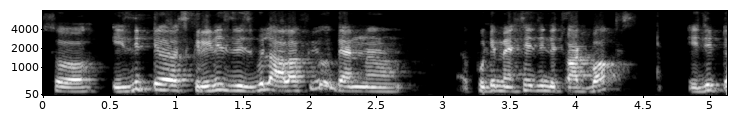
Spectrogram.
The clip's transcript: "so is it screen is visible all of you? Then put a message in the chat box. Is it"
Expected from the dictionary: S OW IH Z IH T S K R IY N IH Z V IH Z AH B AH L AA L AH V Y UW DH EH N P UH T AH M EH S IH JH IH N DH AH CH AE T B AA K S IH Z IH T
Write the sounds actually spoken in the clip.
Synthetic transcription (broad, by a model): S OW IH Z IH T S K R IY N IH Z V IH Z AH B AH L AA L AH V Y UW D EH N P UH T AH M EH S IH JH IH N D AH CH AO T B AA K S IH Z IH T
